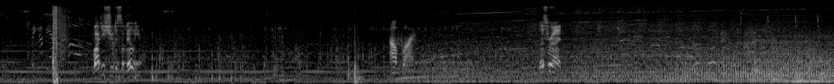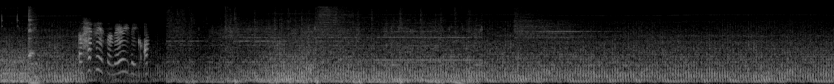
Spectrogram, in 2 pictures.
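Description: A video game helicopter's rotor and engine drone steadily, building and continuing throughout, with a few sharp clicks and bursts early on.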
